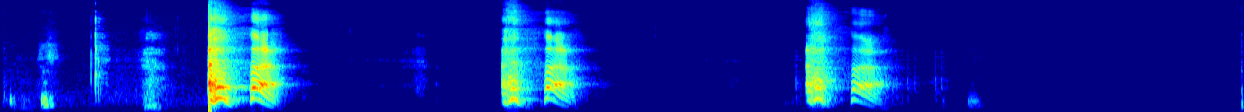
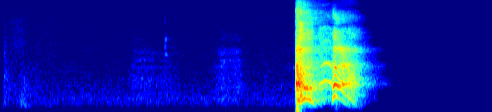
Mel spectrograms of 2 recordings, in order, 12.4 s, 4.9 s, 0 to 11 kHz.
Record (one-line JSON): {"three_cough_length": "12.4 s", "three_cough_amplitude": 32768, "three_cough_signal_mean_std_ratio": 0.2, "cough_length": "4.9 s", "cough_amplitude": 32768, "cough_signal_mean_std_ratio": 0.22, "survey_phase": "beta (2021-08-13 to 2022-03-07)", "age": "65+", "gender": "Male", "wearing_mask": "No", "symptom_none": true, "smoker_status": "Ex-smoker", "respiratory_condition_asthma": false, "respiratory_condition_other": false, "recruitment_source": "REACT", "submission_delay": "2 days", "covid_test_result": "Negative", "covid_test_method": "RT-qPCR", "influenza_a_test_result": "Negative", "influenza_b_test_result": "Negative"}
